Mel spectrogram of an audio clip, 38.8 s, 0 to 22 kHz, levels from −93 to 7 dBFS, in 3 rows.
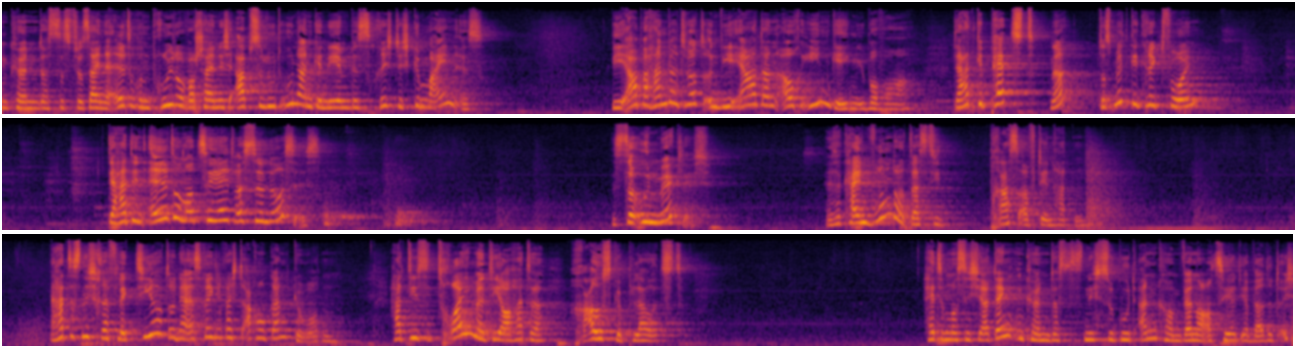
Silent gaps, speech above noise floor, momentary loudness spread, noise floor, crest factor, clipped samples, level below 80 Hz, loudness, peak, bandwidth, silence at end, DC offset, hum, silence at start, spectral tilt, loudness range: none; 35 dB; 14 LU; -58 dBFS; 24 dB; under 0.1%; -56 dBFS; -22 LUFS; -2 dBFS; 17.5 kHz; 0 s; under 0.1%; none; 0 s; -2 dB/octave; 6 LU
